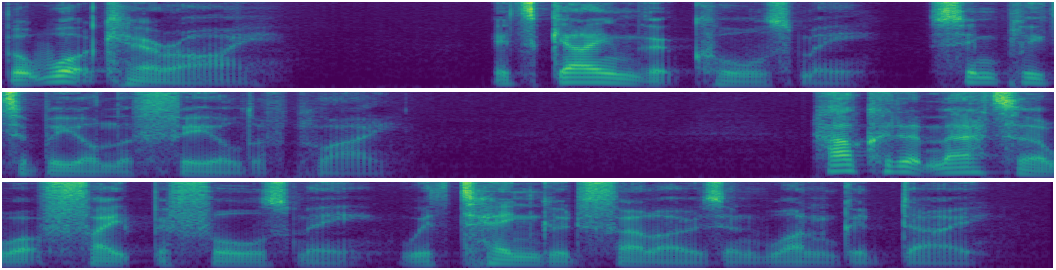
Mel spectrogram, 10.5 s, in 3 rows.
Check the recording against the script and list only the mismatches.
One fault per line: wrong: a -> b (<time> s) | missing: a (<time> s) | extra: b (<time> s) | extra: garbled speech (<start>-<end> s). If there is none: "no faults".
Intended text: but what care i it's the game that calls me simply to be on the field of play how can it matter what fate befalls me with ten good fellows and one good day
missing: the (1.8 s)
wrong: can -> could (6.4 s)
